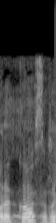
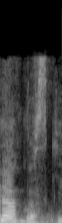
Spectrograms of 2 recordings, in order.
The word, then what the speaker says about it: Раковски: Да, интересно обаче защо ударението ни е оправим Раковски, а то трябва да е Раковски.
